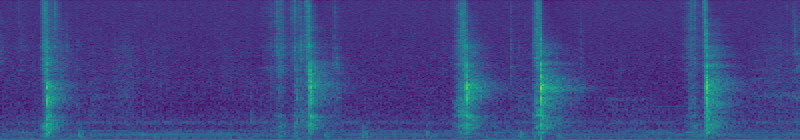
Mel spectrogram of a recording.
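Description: Chef's knife cutting a piece of ginger on a wooden chopping board: five sharp knife strikes on the board, irregularly spaced.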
